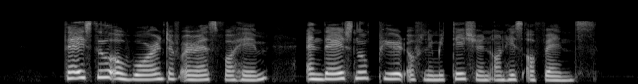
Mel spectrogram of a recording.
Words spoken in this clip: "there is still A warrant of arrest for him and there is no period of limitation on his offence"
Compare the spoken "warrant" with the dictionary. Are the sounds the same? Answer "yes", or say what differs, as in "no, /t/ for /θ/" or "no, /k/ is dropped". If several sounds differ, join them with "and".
yes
